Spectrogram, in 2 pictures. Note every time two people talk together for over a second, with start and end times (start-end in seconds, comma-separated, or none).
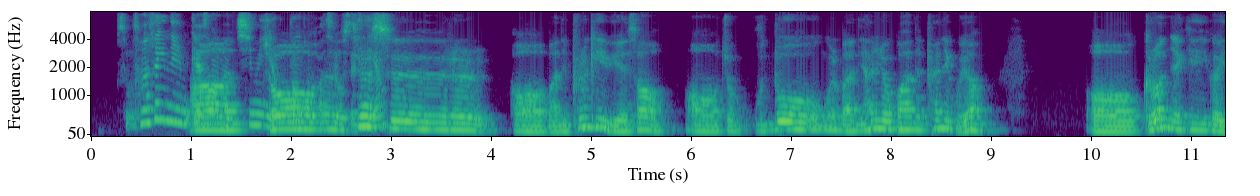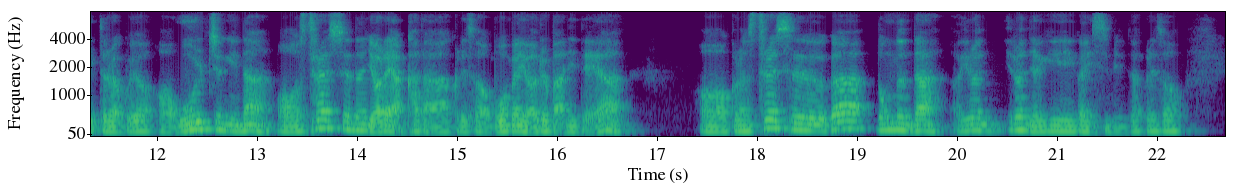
1.0-3.0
